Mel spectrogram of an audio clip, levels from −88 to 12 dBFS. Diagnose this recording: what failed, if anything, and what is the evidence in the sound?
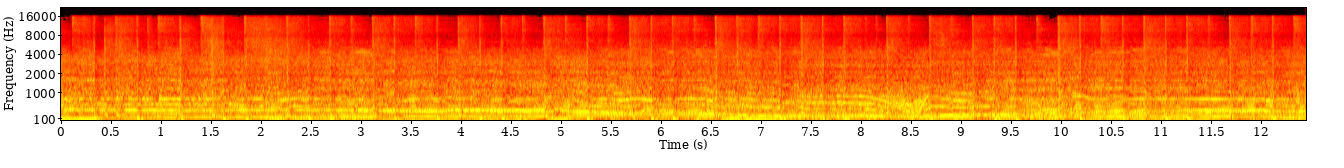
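Gain pumping throughout: the gain swells in gaps and ducks by around 5 dB under each loud sound, likely excessive input gain driving a fast limiter.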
